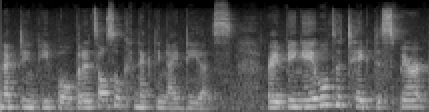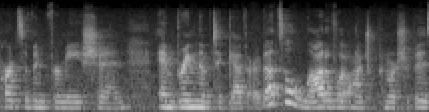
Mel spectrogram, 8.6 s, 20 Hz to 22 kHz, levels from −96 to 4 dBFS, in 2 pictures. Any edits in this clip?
no; 0 cuts

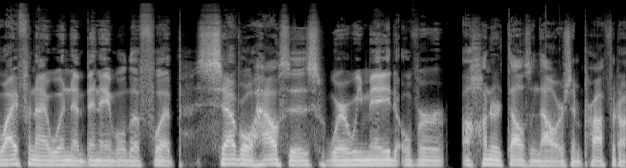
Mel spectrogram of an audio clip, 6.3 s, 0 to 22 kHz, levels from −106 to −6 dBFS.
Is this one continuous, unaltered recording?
yes; 0 cuts

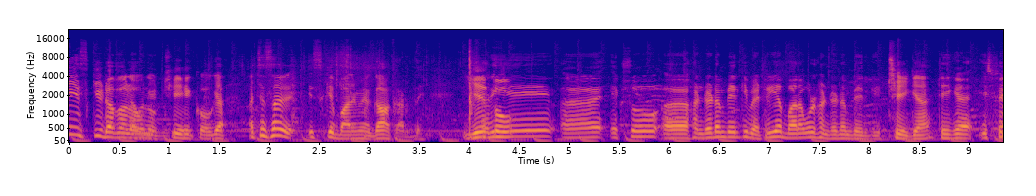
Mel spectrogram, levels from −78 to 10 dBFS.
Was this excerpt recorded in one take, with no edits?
yes; 0 cuts

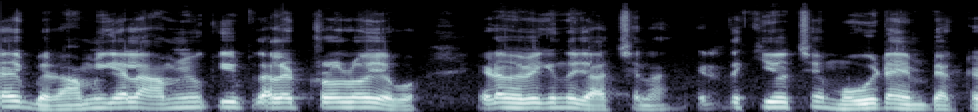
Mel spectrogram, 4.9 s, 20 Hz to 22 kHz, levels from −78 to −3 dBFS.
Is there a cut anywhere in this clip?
no; 0 cuts

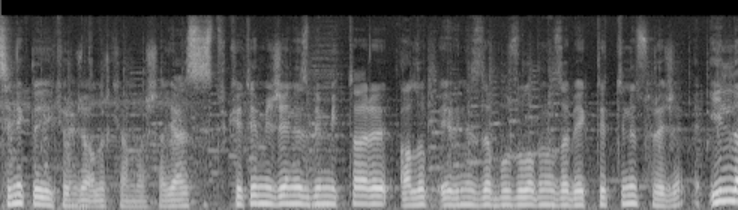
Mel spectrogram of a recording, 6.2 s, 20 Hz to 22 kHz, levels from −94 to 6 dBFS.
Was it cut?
no; 0 cuts

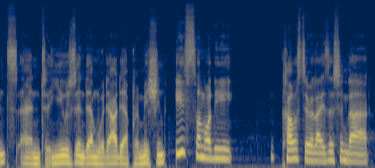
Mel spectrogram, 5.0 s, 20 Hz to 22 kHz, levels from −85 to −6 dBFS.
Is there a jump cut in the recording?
yes; 1 cut; at 2.3 s

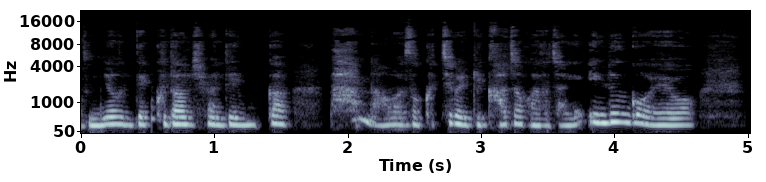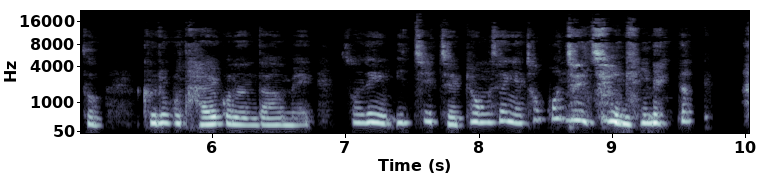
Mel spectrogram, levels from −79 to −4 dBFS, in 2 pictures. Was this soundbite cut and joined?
no; 0 cuts

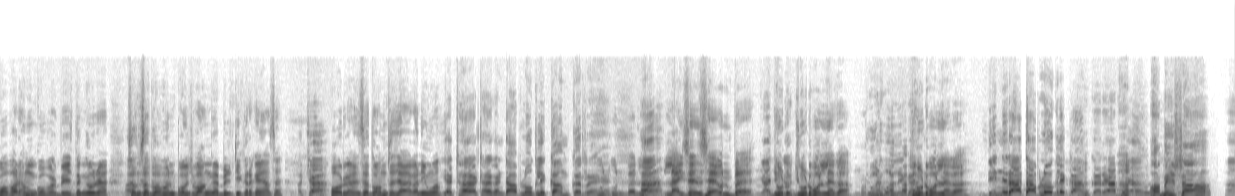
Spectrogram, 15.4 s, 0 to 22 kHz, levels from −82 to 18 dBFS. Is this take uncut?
no; 2 cuts; at 5.6 s, 13.9 s

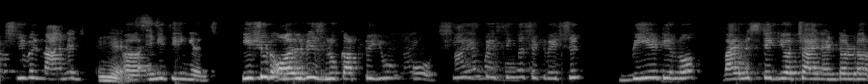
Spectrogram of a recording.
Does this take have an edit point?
yes; 1 cut; at 4.7 s

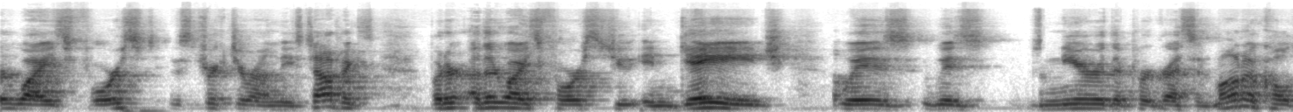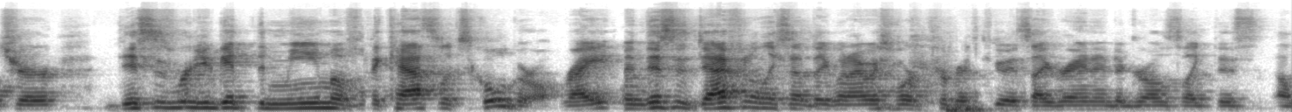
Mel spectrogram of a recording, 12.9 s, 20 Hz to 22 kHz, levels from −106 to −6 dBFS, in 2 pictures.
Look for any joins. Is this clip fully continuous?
yes; 0 cuts

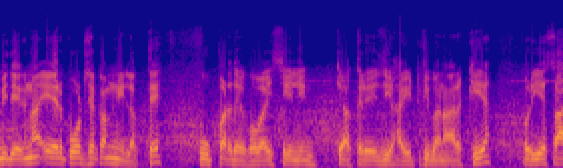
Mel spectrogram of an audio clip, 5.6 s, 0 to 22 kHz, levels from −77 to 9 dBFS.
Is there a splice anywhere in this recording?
no; 0 cuts

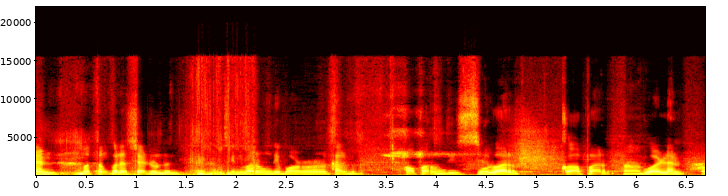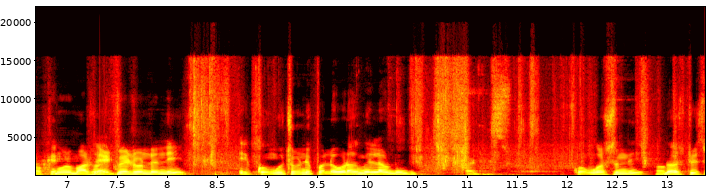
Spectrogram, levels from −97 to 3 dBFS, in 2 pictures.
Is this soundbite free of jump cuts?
no; 1 cut; at 7.3 s

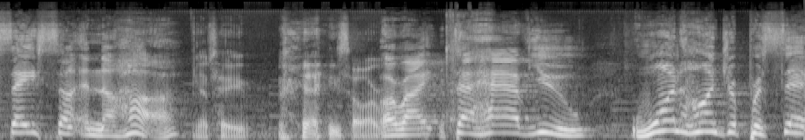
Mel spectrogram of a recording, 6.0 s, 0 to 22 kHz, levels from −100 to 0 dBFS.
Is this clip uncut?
yes; 0 cuts

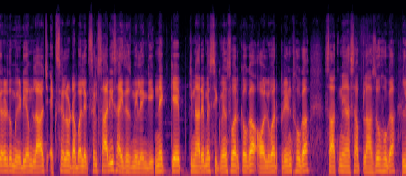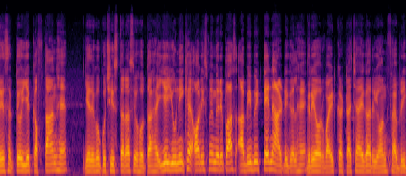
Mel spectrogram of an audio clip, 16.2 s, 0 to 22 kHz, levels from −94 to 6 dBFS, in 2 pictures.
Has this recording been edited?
yes; 3 cuts; at 3.1 s, 8.0 s, 14.3 s

